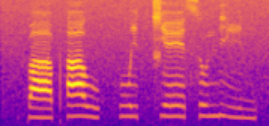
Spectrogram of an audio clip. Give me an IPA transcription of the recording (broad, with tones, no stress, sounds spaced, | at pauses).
p aː˩˦ pʰ a˥˩ w | w i˨˩ t̚ t͡ɕ eː˧ s u˦˥ n j i˨˩ n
